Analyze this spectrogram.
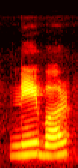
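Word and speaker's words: neighbour: यानी कि ई आई जी एच को ए पढ़ते हैं। तो यहां पर है एट इ आई जी एच है। एट वेट नेबर और यह है फ्रेट और यह है स्ले। तो यहां पर ई आई जी एच इ आई जी एच ए की ही ध्वनि देता है ये नंबर 18 पर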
